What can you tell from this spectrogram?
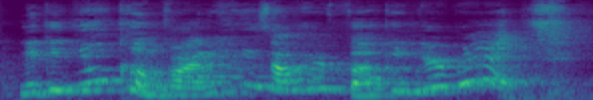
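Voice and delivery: high mock yell at him; retold yell. Yelling at the girl's man to go fight, high mock yell. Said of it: "I'm yelling at the, her man".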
